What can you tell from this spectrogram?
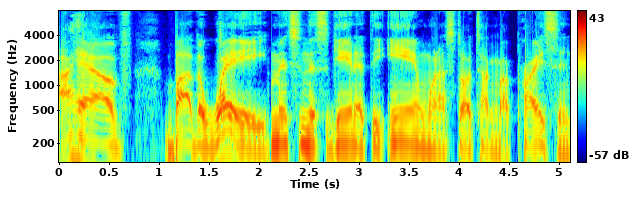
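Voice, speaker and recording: A man's unremarkable speaking voice at a fairly slow pace, with ordinary pitch variation. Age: 60s. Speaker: tech tutorial youtuber. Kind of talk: tutorial. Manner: casual, with many fillers and restarts.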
